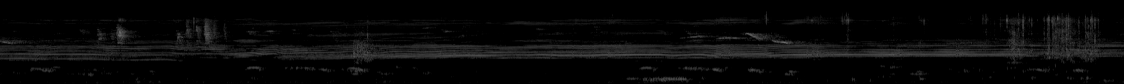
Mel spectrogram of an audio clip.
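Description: Electric hair clippers running with a steady high buzz as they cut through hair. A bird gives a short falling chirp past the middle, and there are a few brief crackles near the end.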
